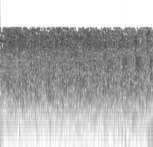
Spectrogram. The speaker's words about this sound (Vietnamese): Mời anh chị em, một tràng pháo tay thưa anh chị em.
